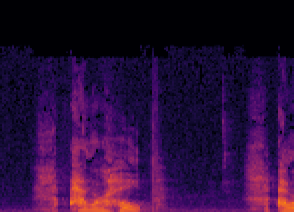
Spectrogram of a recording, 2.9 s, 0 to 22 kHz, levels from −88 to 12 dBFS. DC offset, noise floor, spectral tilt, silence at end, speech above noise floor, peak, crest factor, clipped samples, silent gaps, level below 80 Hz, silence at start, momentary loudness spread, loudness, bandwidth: under 0.1%; -56 dBFS; -3 dB/octave; 0 s; 33 dB; -4 dBFS; 20 dB; under 0.1%; none; -68 dBFS; 0.35 s; 19 LU; -23 LUFS; 17 kHz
